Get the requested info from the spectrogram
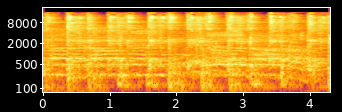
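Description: Devotional group chanting of a mantra, with a percussion instrument striking a steady beat of about two to three strokes a second.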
